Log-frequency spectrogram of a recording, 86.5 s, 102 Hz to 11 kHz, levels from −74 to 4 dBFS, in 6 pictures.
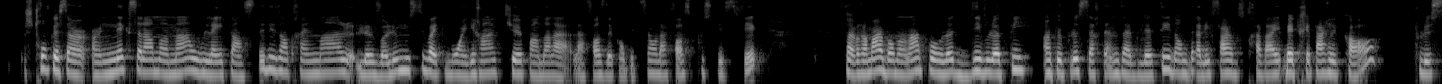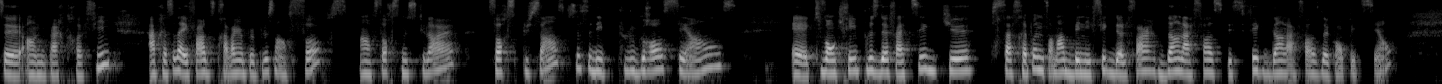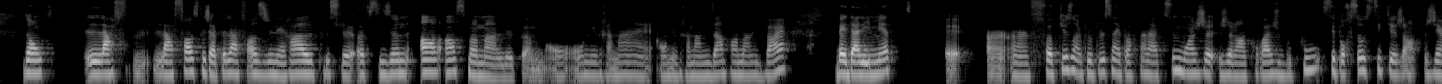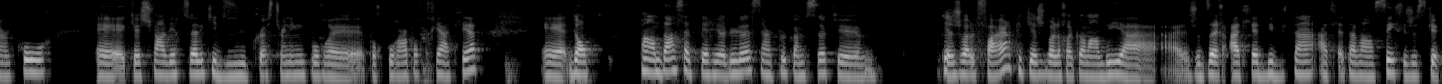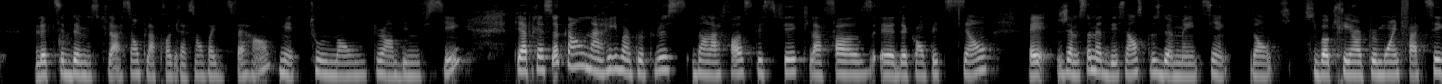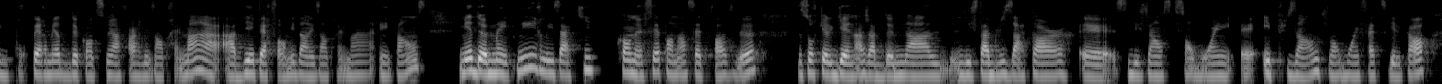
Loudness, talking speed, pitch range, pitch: -30 LUFS, 215 wpm, 170-200 Hz, 180 Hz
